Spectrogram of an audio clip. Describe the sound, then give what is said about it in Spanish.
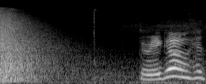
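A single sharp gunshot from a hacked precision rifle cracks loudly at the start and trails off in a fading tail. A short stretch of quiet follows, then a voice begins speaking. “Va a fallar. Va a disparar en el blanco de la izquierda en vez del de la derecha.”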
